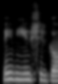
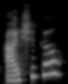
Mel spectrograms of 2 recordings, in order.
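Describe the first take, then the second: First: Said in the usual way. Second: Much higher, incredulous echo question; indignant disbelief. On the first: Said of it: "my aunt and my sister are like". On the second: Retold or imitated. Niece told to leave by her relatives, indignant echo. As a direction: throw it back in outraged disbelief. Throws the suggestion back.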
